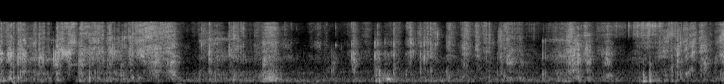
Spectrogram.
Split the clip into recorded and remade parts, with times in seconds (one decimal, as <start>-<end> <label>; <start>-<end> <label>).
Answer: 0.0-7.2 recorded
